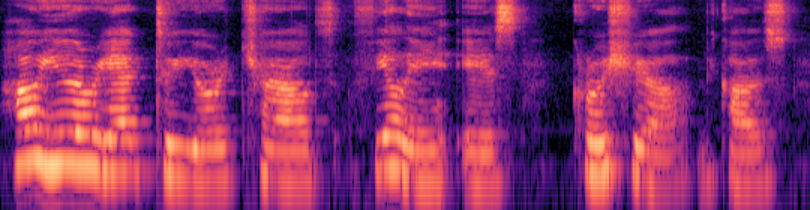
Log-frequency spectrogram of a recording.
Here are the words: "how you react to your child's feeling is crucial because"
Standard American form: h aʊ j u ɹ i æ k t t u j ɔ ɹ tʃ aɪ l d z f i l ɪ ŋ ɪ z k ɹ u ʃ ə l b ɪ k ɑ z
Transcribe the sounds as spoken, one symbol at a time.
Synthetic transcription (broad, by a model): h aʊ j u ɹ i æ k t t u j ɔ ɹ tʃ aɪ l d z f i l ɪ ŋ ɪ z k ɹ u ʃ ə l b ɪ k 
